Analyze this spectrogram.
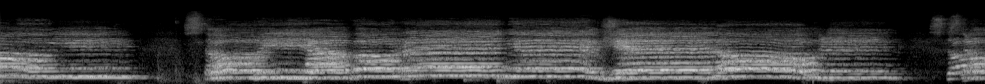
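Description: A group of women singing together unaccompanied, holding long notes in drawn-out phrases, with a short break for breath about a second and a half in and another near the end.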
